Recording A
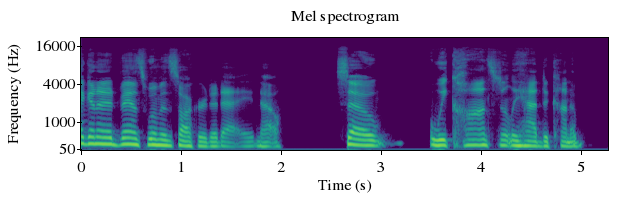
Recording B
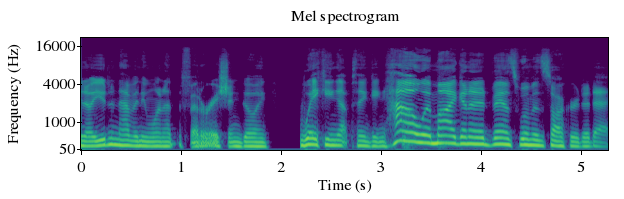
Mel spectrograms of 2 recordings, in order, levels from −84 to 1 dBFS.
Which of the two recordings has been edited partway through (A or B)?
B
